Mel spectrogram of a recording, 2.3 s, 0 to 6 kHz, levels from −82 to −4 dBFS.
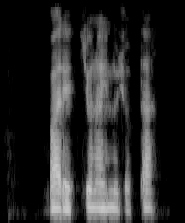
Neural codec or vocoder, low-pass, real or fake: vocoder, 22.05 kHz, 80 mel bands, WaveNeXt; 5.4 kHz; fake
